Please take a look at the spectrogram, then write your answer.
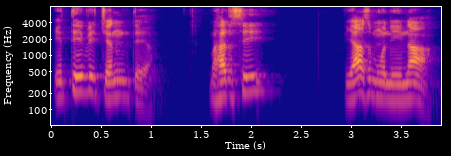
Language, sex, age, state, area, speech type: Sanskrit, male, 30-45, Maharashtra, urban, spontaneous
